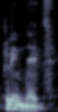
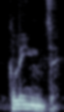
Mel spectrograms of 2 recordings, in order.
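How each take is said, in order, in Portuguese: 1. O sufixo acrescenta uma sílaba extra com vogal. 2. O sufixo é um som simples de D, uma sílaba só. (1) "não" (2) "o E D entra com som de D"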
